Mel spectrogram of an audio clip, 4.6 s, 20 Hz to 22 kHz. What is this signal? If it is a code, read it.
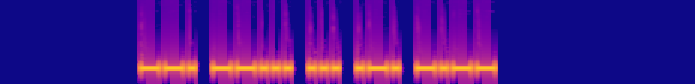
Morse code, heard as a keyed tone, about 30 wpm, 700 Hz. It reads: G7SRY
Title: DXCC-100 Call Signs - 5 Characters - Repeated 2x - 30wpm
